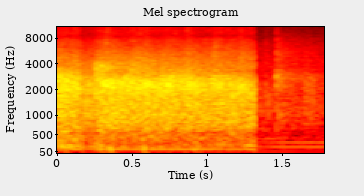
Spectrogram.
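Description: A church audience claps for a pastor in a dense, steady wash of applause for over a second, then it cuts off abruptly, leaving only a faint low hum and a stray clap or two.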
